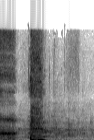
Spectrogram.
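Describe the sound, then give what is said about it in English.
A single harsh cough bursts out, short and throaty, fading into quiet with no talking around it. “But now here I am coughing, and I really wish I had that air.”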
